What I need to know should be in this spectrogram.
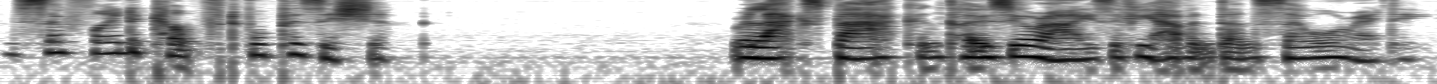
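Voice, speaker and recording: Female meditation guide, intimate hushed delivery close to the ear, slow and calming, gravelly fry in the voice. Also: mid-range voice. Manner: slow, gentle, soothing.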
